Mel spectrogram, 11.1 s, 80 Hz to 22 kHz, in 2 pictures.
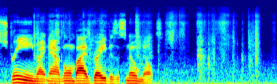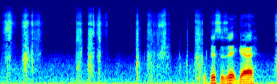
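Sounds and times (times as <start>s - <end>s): steady low rumble: 0.0s - 11.0s
footsteps scuffing on dirt and snow: 0.2s - 6.4s, 7.1s - 7.7s.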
